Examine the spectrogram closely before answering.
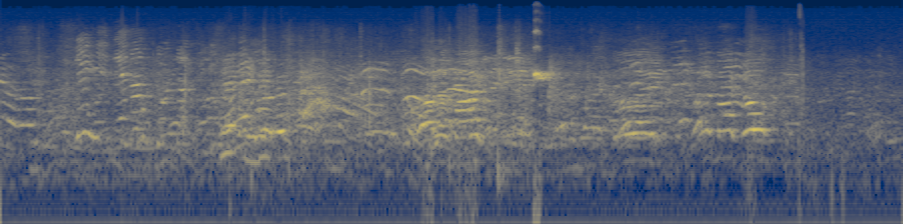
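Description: Men playing rugby shout to each other across an open field outdoors.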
